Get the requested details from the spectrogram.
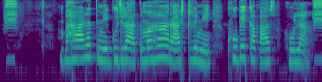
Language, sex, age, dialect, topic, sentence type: Bhojpuri, female, 36-40, Northern, agriculture, statement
